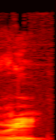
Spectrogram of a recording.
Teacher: री, है ना, तो री बोलोगे तो टिप ऑफ द टंग, जीवा का आगे का हिस्सा है, वो ऊपर वाले दांत की जड़ों में घुस रहा है। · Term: मूर्धन्य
